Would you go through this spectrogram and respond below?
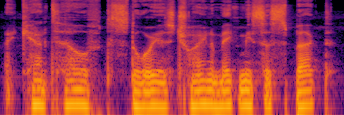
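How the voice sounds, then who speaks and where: Deep, dark-voiced man narrating. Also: monotone, moderate pace. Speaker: visual novel playthrough host. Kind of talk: scripted narration of a visual novel with commentary.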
